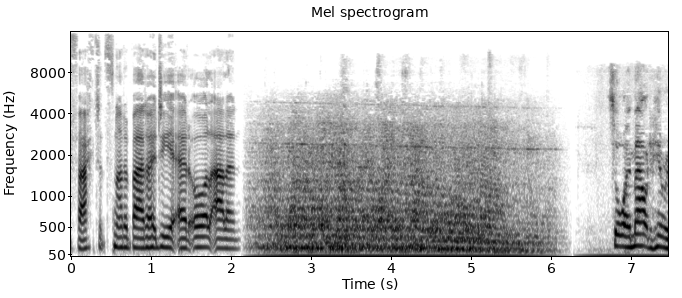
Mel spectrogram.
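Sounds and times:
speech: 0.0s - 2.9s, 6.8s - 7.4s
distant airplane engine drone overhead: 2.1s - 6.5s.

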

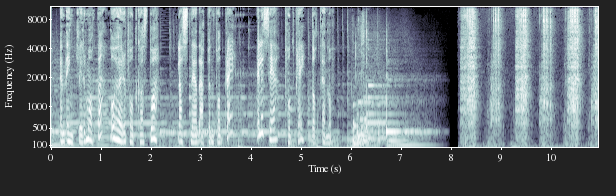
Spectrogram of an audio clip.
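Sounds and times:
speech: 0.2s - 6.6s
bed creaking: 8.1s - 10.9s.

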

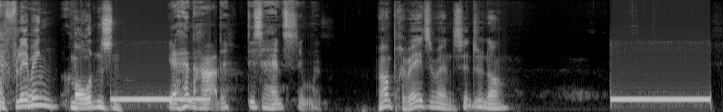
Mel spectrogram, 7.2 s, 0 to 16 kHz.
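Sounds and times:
speech: 0.0s - 5.2s
telephone ringing tone, loud steady electronic beep: 1.2s - 1.8s, 6.1s - 7.2s.

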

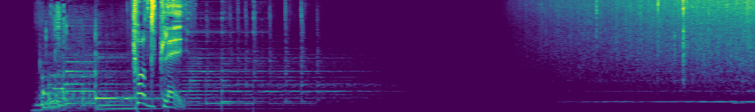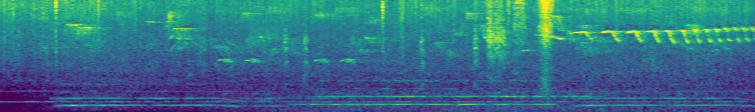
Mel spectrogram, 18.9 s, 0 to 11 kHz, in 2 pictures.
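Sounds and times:
speech: 0.4s - 2.5s
birds singing and chirping: 10.0s - 18.8s.

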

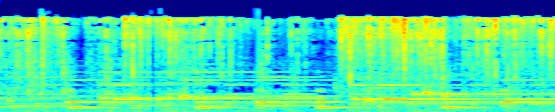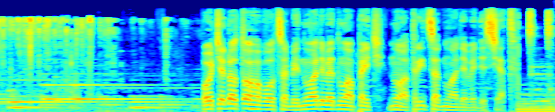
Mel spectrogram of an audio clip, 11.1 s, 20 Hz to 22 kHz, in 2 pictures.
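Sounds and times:
knife cutting open a croissant: 0.0s - 7.4s
speech: 0.7s - 1.2s, 7.6s - 11.0s.

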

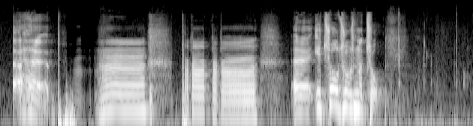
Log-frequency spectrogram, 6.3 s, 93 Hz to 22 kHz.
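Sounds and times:
drawn-out throaty vocal sound: 0.2s - 3.6s
speech: 0.2s - 5.4s.

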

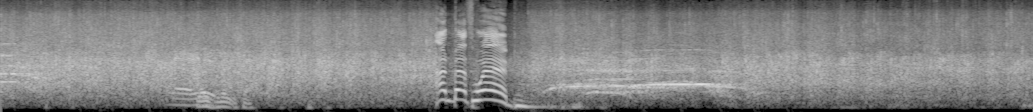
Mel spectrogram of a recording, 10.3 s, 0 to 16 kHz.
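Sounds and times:
large crowd applauding: 0.0s - 10.3s
speech: 2.0s - 2.7s, 4.4s - 5.7s
crowd whooping: 5.0s - 7.8s.

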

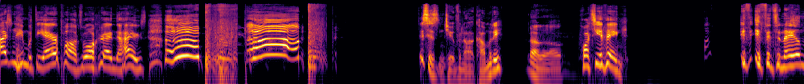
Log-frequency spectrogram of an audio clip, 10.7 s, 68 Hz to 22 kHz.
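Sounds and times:
speech: 0.0s - 3.4s, 5.6s - 8.5s, 9.9s - 10.7s
voice imitating sobbing: 2.0s - 4.4s.

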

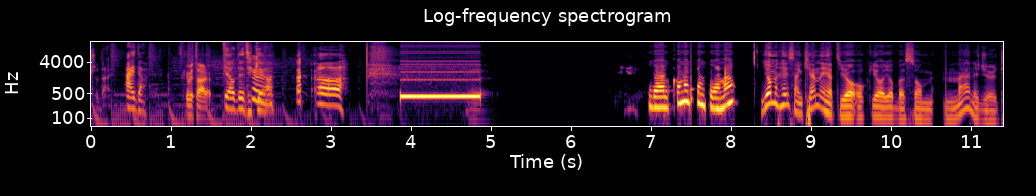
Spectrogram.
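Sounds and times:
speech: 0.0s - 3.3s, 7.0s - 11.3s
telephone ringing tone while calling a hotel: 3.9s - 4.9s.

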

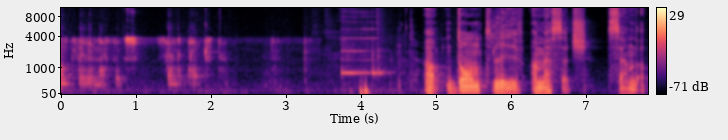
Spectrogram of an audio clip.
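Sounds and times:
phone line ringing tone on unanswered outgoing call: 3.8s - 4.4s
speech: 4.8s - 7.8s.

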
